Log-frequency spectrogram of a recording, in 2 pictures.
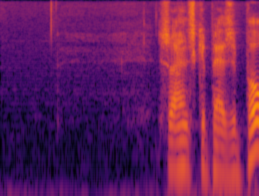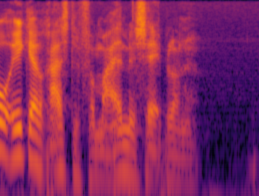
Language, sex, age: Danish, male, 67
